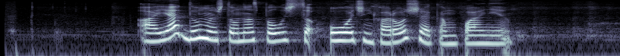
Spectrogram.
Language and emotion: Russian, positive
